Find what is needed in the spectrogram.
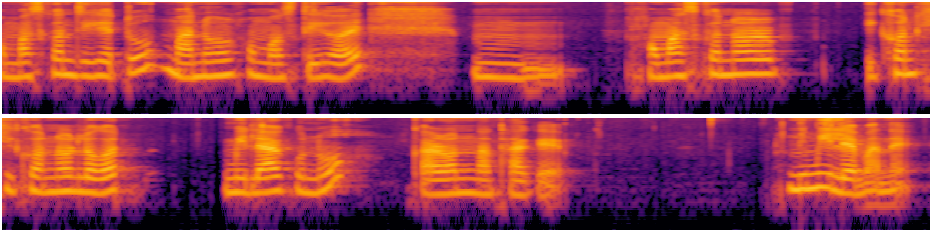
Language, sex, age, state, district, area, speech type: Assamese, female, 18-30, Assam, Majuli, urban, spontaneous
